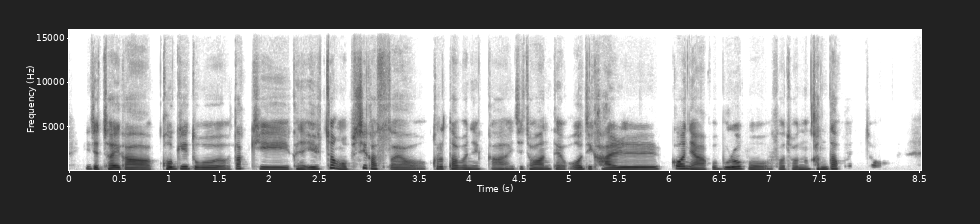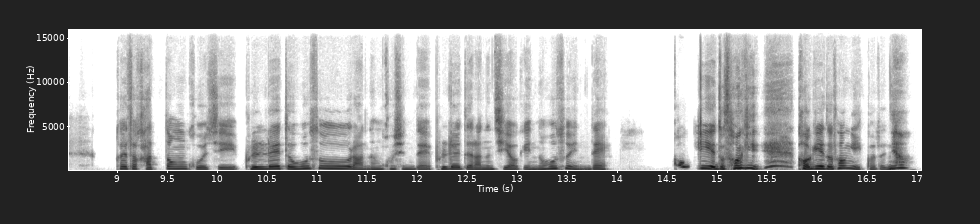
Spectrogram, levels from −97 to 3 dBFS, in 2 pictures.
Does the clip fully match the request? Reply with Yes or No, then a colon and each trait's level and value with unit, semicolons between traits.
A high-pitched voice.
Yes: high, 195 Hz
